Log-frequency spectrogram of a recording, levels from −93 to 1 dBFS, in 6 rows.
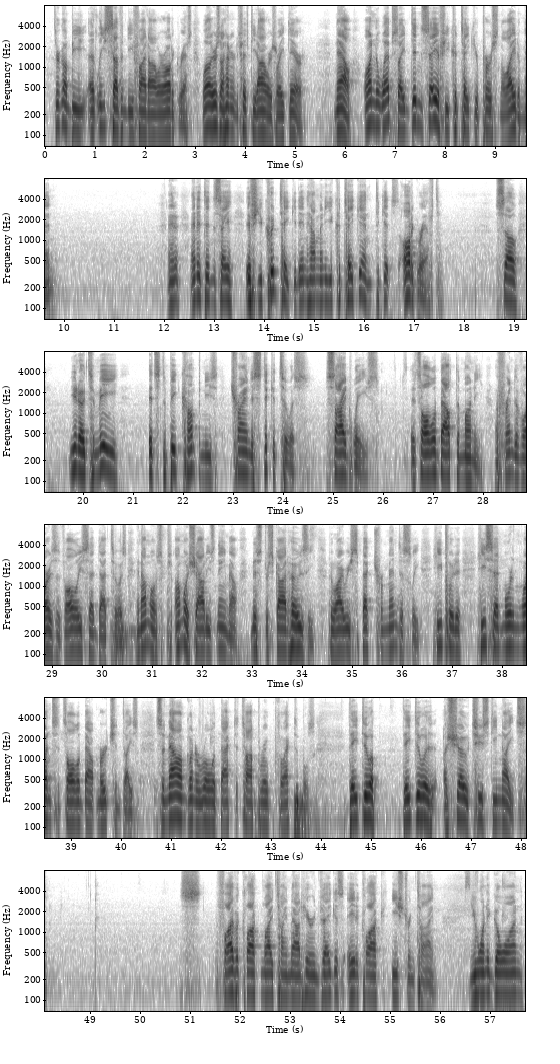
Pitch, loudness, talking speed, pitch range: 125 Hz, -24 LUFS, 155 wpm, 115-135 Hz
